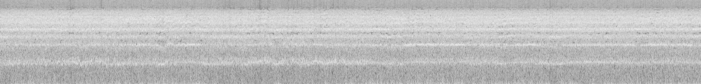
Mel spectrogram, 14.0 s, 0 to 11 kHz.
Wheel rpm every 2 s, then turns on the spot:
230, 220, 220, 230, 230, 230, 230.
none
